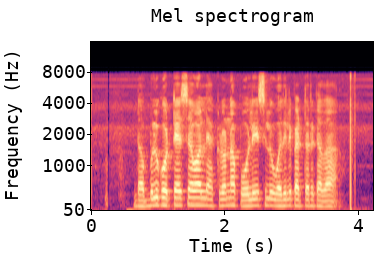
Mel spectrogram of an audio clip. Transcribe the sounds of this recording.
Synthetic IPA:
ɖɐbːulukoʈːe̞ːseːʋaːɭːuɛkːɐɽunːɐpo̞ːliːsuluʋɐd̪ilipɛʈːɐɾukɐd̪aː

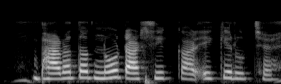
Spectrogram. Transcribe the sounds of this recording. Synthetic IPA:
bʱaɾot̪ɔt̪noʈaɾsikːaɾekeɾup̚t͡ɕʰe

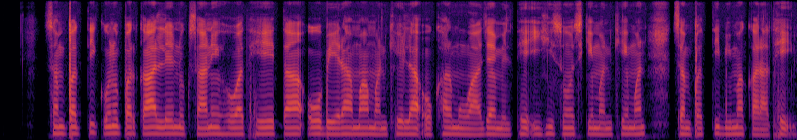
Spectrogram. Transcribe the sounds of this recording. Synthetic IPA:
sə̃mpət̪ːikoːnopəɾkaːɾːenʊksaːneɦoʋət̪ɦet̪aʔoːbeːɾamãmənkʰelaʔoːkʰəɾmʊʋaːd͡ʒamɪlt̪eʔɪɦisõːt͡ʃkemənkʰemənsə̃mpət̪ːibiːmakəɾat̪ɦḛː

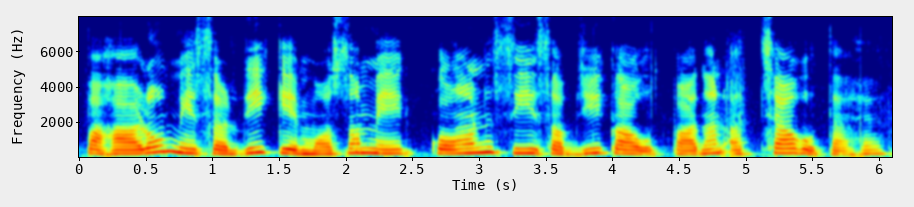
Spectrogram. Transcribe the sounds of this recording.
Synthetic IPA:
pɐɦaːɽõmẽsɐɾd̪ikemɔːsəmːẽkɔːnsisɐb̚d͡ʒikaʊt̪̚paːd̪ənɐ̰tːʃʰaɦoːt̪aɦɛː

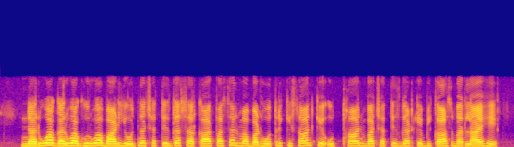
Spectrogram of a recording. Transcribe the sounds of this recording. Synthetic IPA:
nɐɾuaɡɐɾuaɡʱʊɾʋabaːɽijoːd͡ʒnat͡ʃʰɐt̪ːisɡɐɽsɐɾkaːɾpʰɐsəlmãbɐɽ̤oːt̪ɾikɪsaːnkeʔʊt̪ʰːaːnbɐɾt͡ʃʰɐt̪ːiːsɡɐɽkeʋɪkaːsbɐɾlaːeɦɛː

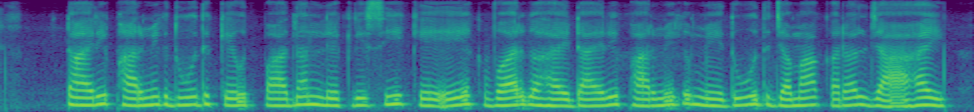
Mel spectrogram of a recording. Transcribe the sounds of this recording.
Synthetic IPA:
ɖaɪɾipʰaːɾmikd̪ud̪ʱkeʊt̪pad̪ənlekɾisikeekʋəɾɡɦəɪɖaɪɾipʰaɾmɪkmed̪ud̪ʱd͡ʒəmakəɾəld͡ʒa̰ɦəɪ

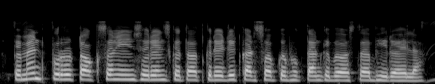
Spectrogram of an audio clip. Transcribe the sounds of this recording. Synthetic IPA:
pemẽɳʈpuɾʈɔːksənɪnʃuɾensket̪ɔɦət̪ʰkɾeːɖɪʈkaːɖsɔb̚kebʱʊk̚t̪aːnkebjəʋəst̪ʰabʱiɾəɦela

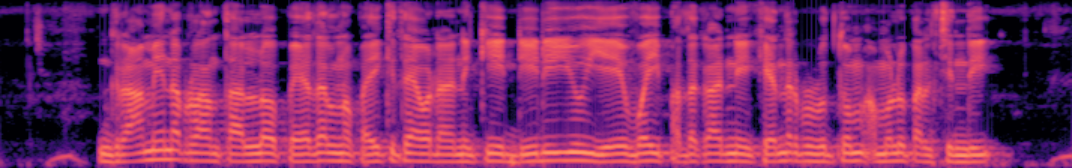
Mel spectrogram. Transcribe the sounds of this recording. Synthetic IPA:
ɡɾaːmiːnɐpɾaːnt̪aːlːo̞ːpɛːd̪ɐlɐnupɐjkit̪ɛːʋɐɽaːnikiɖiːɖiːjuːeːʋɐjpɐd̪ɐkaːnːike̞ːnd̪ɾɐpɾɐbʱut̪ʋɐmɐ̰mɐlupɐɾit͡ʃind̪i

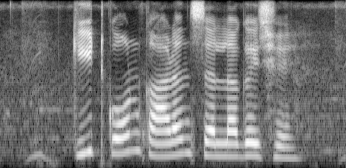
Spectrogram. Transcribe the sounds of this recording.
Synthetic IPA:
kiʈkonkaɾənselːaɡet͡ɕʰe

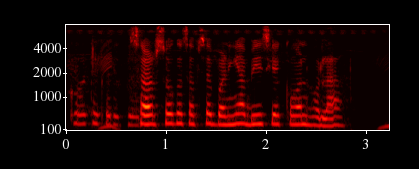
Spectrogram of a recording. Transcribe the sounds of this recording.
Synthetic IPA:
səɾsõkesɐbsebəɽ̤ijãbiːt͡ʃkekʊmənɦoːlaː

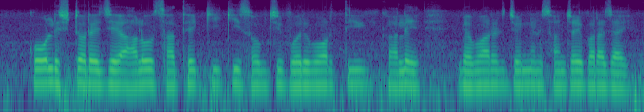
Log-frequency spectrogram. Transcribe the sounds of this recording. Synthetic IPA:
kolisʈoɾed͡ʑealoʃat̪ʰekikiʃɔbd͡ʑipoɾiboɾt̪ikalebɛboaɾeɾd͡ʑonːeɾʃɔnt͡ʃɔjkɔɾad͡ʑae

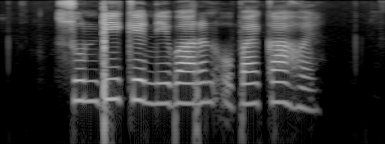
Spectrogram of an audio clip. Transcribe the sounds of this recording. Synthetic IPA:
suɳɖikenɪbaːɾənʊ̰pajkaɦɔe

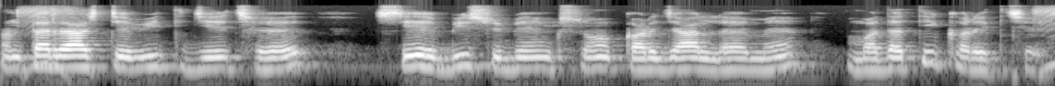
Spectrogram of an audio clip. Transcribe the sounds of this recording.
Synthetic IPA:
ənt̪əɾːasʈiəbit̪d͡ʒet͡ʃʰɛ | seɦbisbẽŋksə̃kəɾd͡ʒaləme | məd̪ət̪ikəɾɛt̪t͡ʃʰɛ

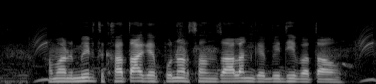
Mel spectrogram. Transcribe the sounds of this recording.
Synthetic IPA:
həməɾmiɾt̪ʰkʰat̪akepunəɾsənt͡ʃalənkebid̪ʱibət̪au

